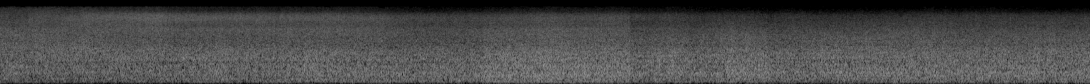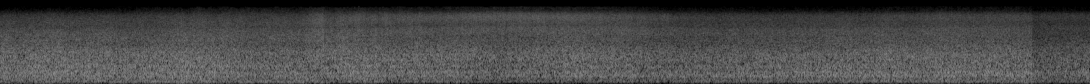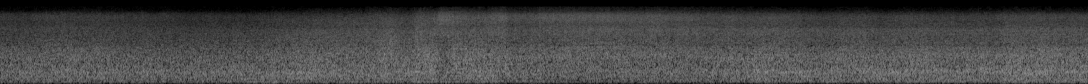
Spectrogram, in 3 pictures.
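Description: Steady rush of sea waves, rising and easing in slow swells, with a slight drop in level about two-thirds of the way through.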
